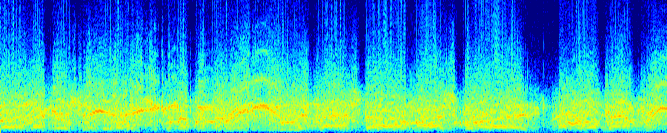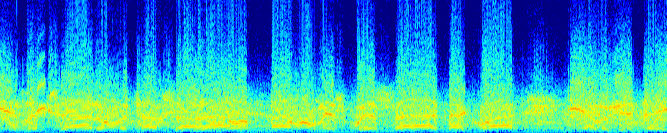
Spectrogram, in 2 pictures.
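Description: Garbled men's voices heard through a CB radio receiver, with talk running over one another, and a steady low hum underneath.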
